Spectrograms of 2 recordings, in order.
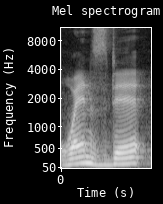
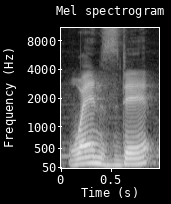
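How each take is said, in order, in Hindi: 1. पहला 'd' मौन है, जिससे दो अक्षर बनते हैं। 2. पहला 'd' मौन है, जिससे दो अक्षर बनते हैं।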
